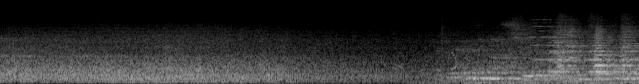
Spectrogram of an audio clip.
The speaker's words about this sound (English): Although time has stopped here, the metro trains running nearby have not. Watching lighted trains from afar in the darkness, it's as if you can hear Paris's heart beating, regulated by its central nervous system, le metro.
